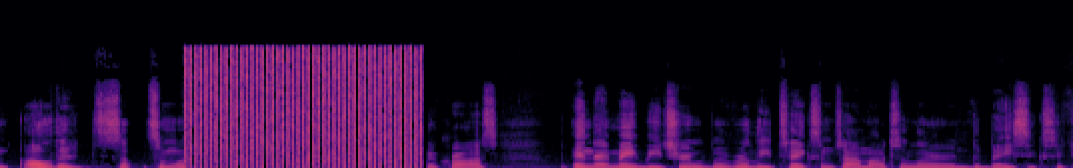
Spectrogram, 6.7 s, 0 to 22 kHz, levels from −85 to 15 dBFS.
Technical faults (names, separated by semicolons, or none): compressed stream played as audio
